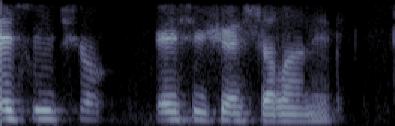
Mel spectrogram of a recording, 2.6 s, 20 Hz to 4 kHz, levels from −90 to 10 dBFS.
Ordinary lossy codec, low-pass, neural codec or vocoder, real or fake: none; 3.6 kHz; none; real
